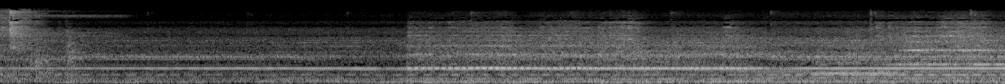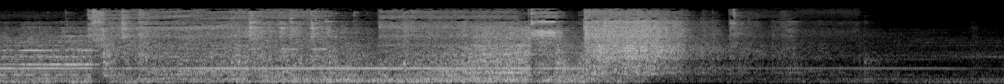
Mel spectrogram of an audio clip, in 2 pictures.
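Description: Wire mesh welding machine running: a steady mechanical drone with thin whining tones, louder noisy bursts about 11 and 16 seconds in, then dying down over the last few seconds.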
